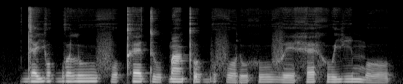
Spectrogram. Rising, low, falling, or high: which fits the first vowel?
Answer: high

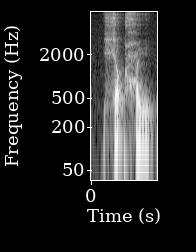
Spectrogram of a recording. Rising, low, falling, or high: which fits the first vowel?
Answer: rising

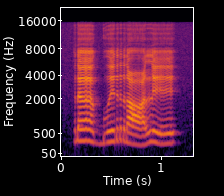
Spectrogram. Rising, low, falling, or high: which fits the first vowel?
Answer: falling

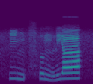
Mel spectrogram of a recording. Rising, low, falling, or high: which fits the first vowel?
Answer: falling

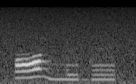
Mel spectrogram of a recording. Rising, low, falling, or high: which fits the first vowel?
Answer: rising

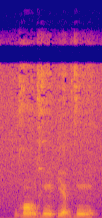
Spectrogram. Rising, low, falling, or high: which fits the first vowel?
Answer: falling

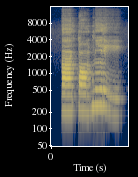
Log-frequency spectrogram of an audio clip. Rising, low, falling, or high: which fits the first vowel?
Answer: low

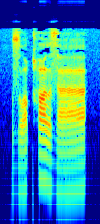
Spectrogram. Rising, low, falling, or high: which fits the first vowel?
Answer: rising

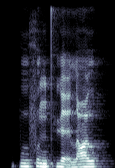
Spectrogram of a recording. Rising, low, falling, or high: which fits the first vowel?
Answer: rising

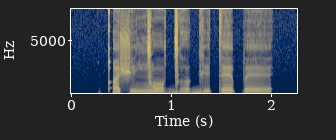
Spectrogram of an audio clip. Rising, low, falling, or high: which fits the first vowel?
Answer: falling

